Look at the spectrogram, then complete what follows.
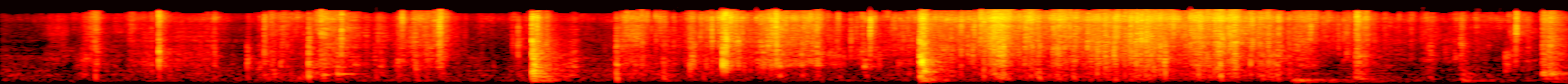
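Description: Bubble wrap around a LiPo battery crinkling as it is pulled out of its cardboard box and handled, densest in the second half. There are a few sharp knocks and taps from the box in the first half.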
